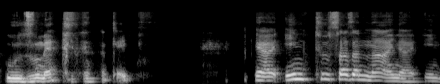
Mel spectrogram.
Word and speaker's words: UZUME: The correct pronunciation is Uzume.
